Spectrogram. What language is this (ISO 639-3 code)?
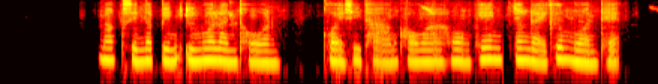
tha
